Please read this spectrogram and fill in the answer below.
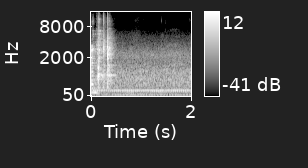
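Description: A short scraping clatter as a gas canister is slid out of a metal backpacking-stove cup, then a steady low hum of room air conditioning.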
